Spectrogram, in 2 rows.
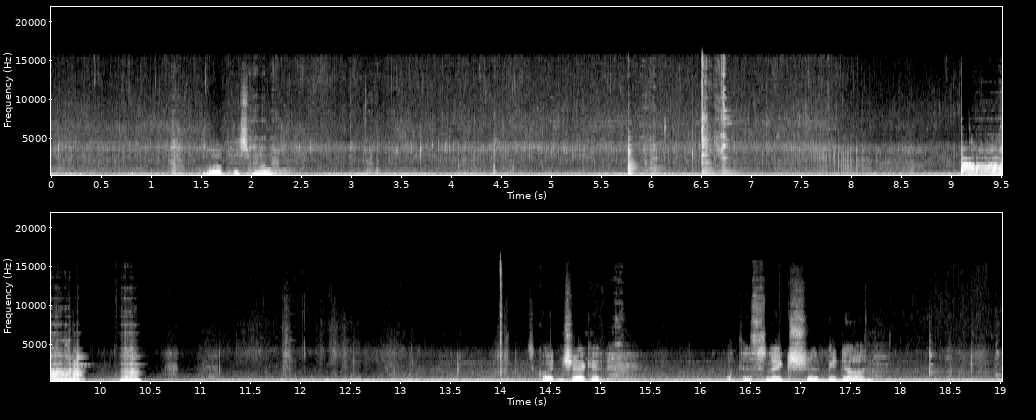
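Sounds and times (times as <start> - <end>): wind rumble on microphone: 0.0 - 6.9, 8.0 - 14.8
food frying in hot oil: 0.0 - 9.7
metallic clinks: 6.5 - 7.0.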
